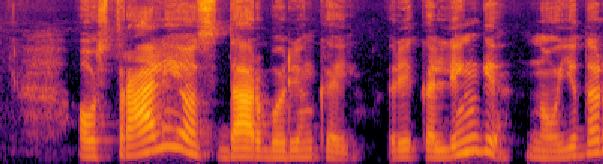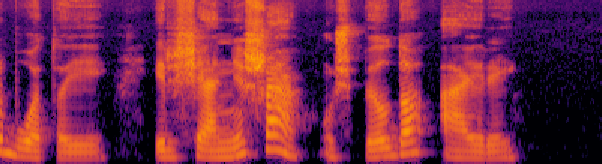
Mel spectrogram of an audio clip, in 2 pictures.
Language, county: Lithuanian, Telšiai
